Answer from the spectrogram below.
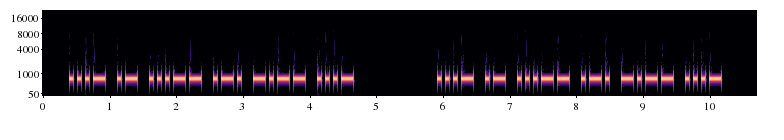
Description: Morse code, heard as a keyed tone, about 20 wpm, 700 Hz. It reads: VA3RYV VA3RYV
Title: DXCC-100 Call Signs - 6 Characters - Repeated 2x - 20wpm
